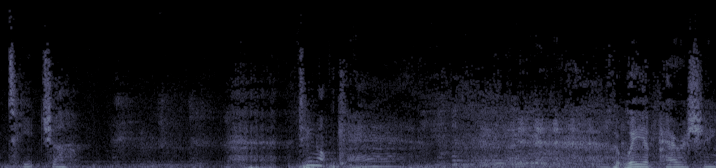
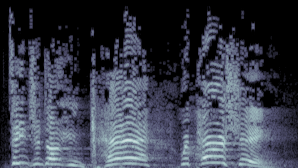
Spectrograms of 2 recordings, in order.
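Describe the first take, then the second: First: Gentle, restrained asking, a touch higher; a mild, respectful request to the teacher; soft polite plea. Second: Much higher, much louder cry over a storm; frantic accusing shout; desperate shout. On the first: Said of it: "I don't think you speak saying". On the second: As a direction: yell it over crashing waves. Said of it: "Something more like that to be heard above the crash of the waves". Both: Shown as a demonstration.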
